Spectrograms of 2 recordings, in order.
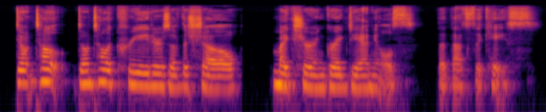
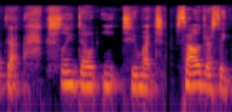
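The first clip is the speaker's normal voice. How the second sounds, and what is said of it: Whispering. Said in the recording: “I'm whispering.”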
